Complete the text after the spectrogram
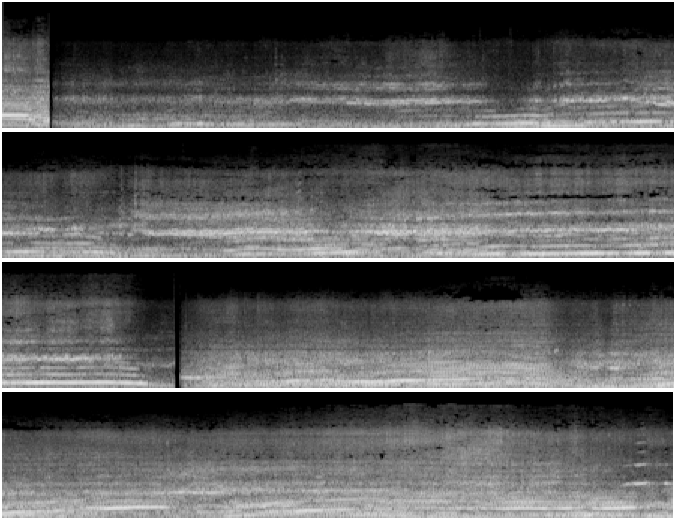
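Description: Car engines roar and rev hard, rising and falling.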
